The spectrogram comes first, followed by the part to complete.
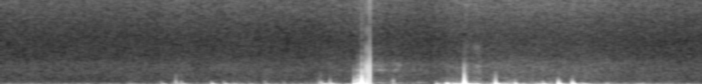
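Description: A run of short, low thumps and knocks: one sharp knock just after two seconds in, then a quick cluster of softer thumps about a second later.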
